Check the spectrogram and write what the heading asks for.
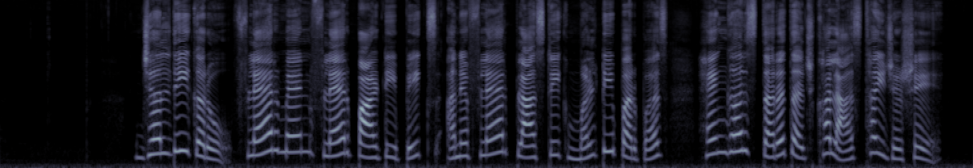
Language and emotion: Gujarati, neutral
